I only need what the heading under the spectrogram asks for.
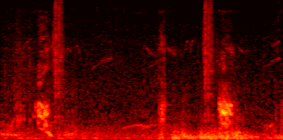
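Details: African lion giving brief throaty growls, one burst early and a deeper, longer rumble near the end, separated by a quiet gap with faint clicks.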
